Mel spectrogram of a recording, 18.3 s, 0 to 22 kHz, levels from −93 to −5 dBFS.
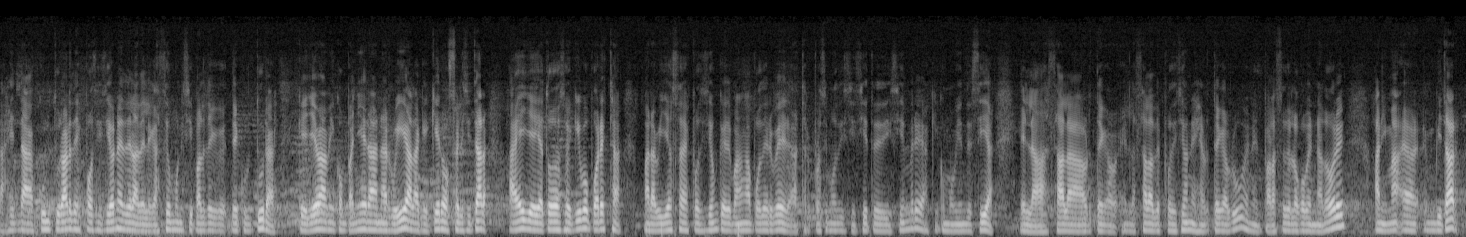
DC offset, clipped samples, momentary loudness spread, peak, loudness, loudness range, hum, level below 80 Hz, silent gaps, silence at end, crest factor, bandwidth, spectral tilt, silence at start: under 0.1%; under 0.1%; 9 LU; -8 dBFS; -27 LUFS; 6 LU; none; -58 dBFS; none; 0 s; 20 dB; 16 kHz; -7.5 dB/octave; 0 s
